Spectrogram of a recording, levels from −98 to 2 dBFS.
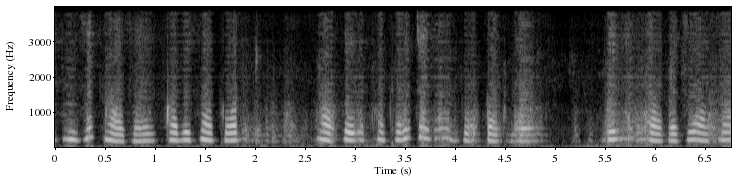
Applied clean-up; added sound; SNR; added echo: neural separator model SepFormer WHAMR!.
